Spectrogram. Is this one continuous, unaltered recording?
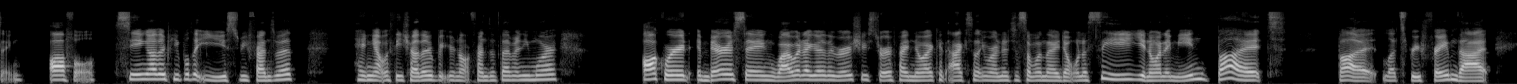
yes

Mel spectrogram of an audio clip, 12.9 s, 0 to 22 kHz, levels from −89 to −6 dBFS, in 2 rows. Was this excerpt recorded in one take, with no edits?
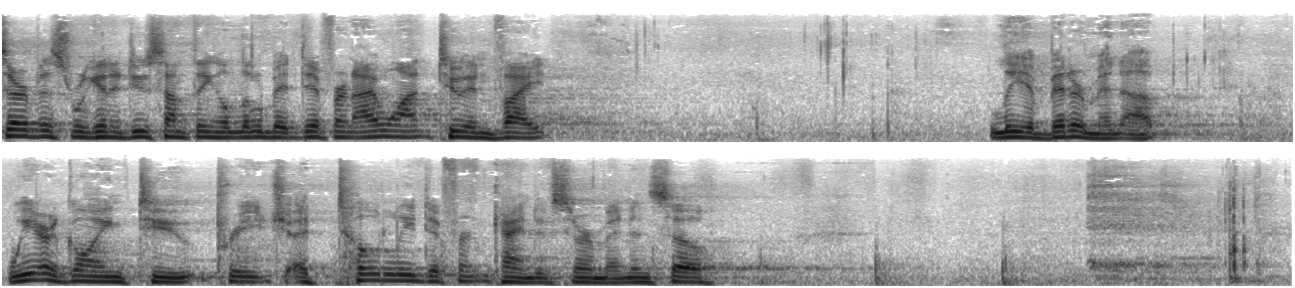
yes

